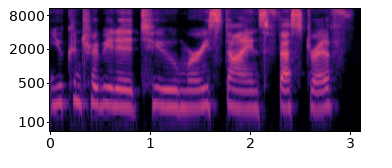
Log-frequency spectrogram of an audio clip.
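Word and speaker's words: Festschrift: That Festdrift, is that how the correct pronunciation? – Yes. – Do you know? – Yes. Fest is festive, like festive. – Mm-hmm. – And Schrift is like written in the sense of something written, a book.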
